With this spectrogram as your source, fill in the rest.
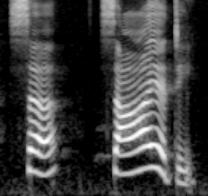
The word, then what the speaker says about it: society: Generally, we Indians say society, but this is wrong. If we try to transcribe the word, it is S-C-I-E-T. Now, this is the second syllable because in society there are 4 syllables. It is the second syllable that carries a stress.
